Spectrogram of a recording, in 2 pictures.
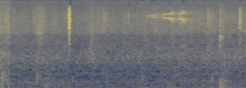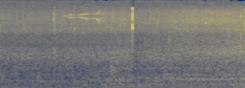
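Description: Outdoor street noise of road traffic on a wet road, steady and noisy, with a few sharp clicks and a short high chirp that recurs about every second and a half. A low steady engine hum comes in about four and a half seconds in.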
